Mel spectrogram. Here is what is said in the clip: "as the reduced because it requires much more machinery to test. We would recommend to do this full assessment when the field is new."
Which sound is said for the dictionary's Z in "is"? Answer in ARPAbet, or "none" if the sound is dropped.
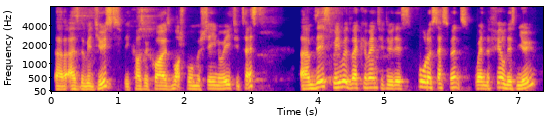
Z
